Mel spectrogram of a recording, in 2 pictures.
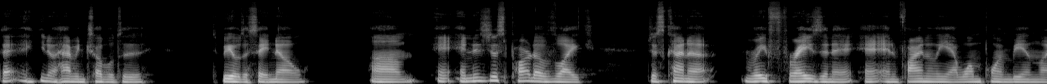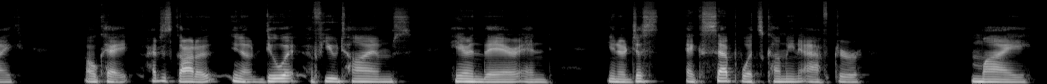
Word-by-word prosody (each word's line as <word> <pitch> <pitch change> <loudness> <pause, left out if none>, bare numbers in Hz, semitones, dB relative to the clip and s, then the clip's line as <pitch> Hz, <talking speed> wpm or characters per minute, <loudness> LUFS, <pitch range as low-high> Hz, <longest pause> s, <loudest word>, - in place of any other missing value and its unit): that, 145 +6 -1
eh, 155 -7 -2
you 160 - -1
know, 135 -4 0
having 125 0 +2
trouble 115 -2 -1
to 115 +1 -3 0.5
to - - -34
be 135 - +5
able 125 -2 +7
to 115 - -1
say 110 +2 +1
no, 110 +2 -2 0.6
um, 120 -1 0 0.2
a 140 -2 -2
and 140 +2 +1
it's 160 0 0
just 180 -2 0
part 155 0 +1
of, 130 -3 +1
like, 115 -2 -1 0.5
just 135 0 -2
kinda 130 -5 +2 0.3
rephrasing 135 -2 +3
it 115 +3 -3
a - - -1
and 120 -2 -1
finally 125 -1 +1
at 110 0 -3
one 120 0 -1
point 120 -2 -2
being 115 -1 -1
like, 110 -1 -6 0.6
"Okay, 120 -2 +1 0.2
I - - +1
just 150 -2 -4
gotta," 125 0 +4 0.2
you 150 - +2
know, 115 -3 +1
"do 140 +5 +4
it 140 0 -1
a - - -5
few 140 -2 +1
times 125 -2 -1 0.4
here 135 -1 +3
and 125 -2 +3
there 115 0 +3
and," 110 -4 -5 0.5
you 130 - 0
know, 115 -2 +4
"just 135 +3 -2 0.2
accept 145 +4 +2
what's 125 -2 -1
coming 125 0 -2
after" 110 -1 -3 1.1
"my," 115 -4 +1
125 Hz, 160 wpm, -23 LUFS, 115-135 Hz, 1.1 s, able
